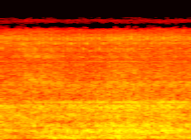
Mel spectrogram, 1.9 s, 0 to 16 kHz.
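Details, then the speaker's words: Restyled Renault Duster 2.0 petrol at idle with the oil dipstick inserted: even, quiet, smooth hum with no knocks; healthy, as the bearing-like noise appears only with the dipstick pulled. "Двигатель шепчет."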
